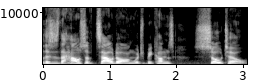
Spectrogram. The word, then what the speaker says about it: Caodong: And then this is the Caodong school, as best as I can pronounce it, and I'm not good at it, but the C here is pronounced a TS, and that is weird.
